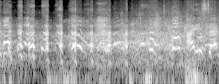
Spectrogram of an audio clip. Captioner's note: laughing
